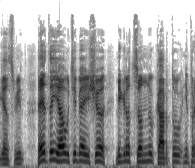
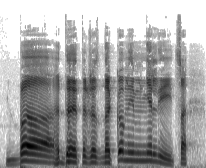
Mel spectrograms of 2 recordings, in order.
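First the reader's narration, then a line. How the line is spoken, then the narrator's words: Drawled. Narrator (Russian): протянул агент Смит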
